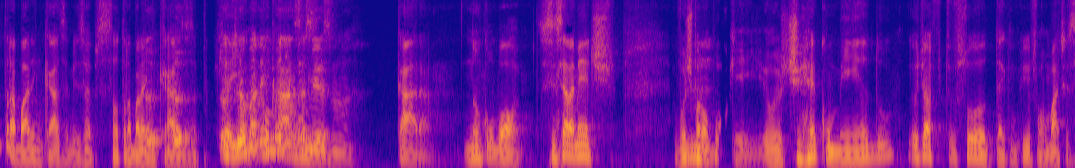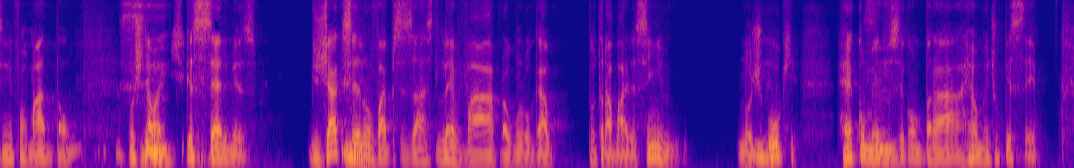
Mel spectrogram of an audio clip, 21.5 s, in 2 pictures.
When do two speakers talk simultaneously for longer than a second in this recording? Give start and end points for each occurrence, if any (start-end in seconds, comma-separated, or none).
1.4-3.3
